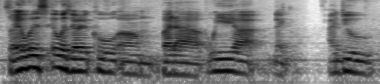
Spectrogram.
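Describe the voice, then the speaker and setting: A man's voice: mid-range voice, a little slow, darkish tone, reverberant, a little hiss or hum. A man from Liberia chatting as an interview guest, hesitant, with lots of ums and restarts. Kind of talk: casual interview chat.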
